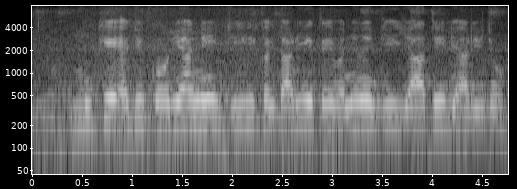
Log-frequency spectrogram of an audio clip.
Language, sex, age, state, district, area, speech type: Sindhi, female, 60+, Delhi, South Delhi, urban, read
